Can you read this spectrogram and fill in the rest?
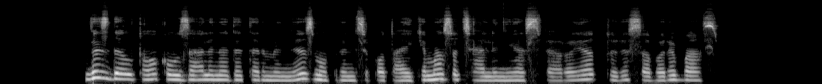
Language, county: Lithuanian, Kaunas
